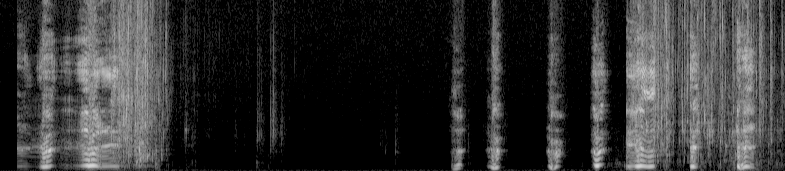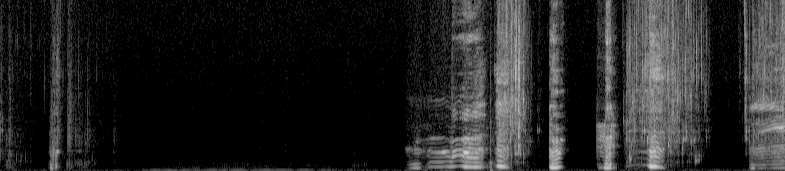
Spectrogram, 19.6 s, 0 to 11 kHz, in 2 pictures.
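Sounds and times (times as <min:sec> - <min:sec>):
person vomiting: 0:00.2 - 0:02.0, 0:05.6 - 0:09.7, 0:14.9 - 0:18.5, 0:19.2 - 0:19.6.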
